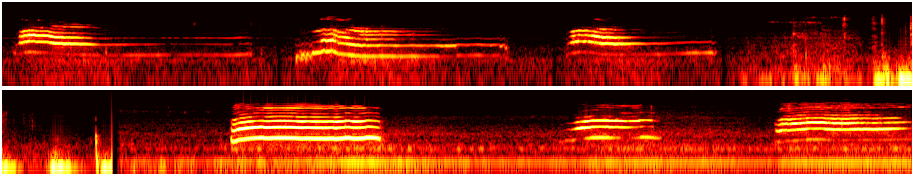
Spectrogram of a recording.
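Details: Cat meowing repeatedly: three shorter falling meows, a stretch of rustling and handling noise with a low hum, then three louder harmonic meows, each about a second long.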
